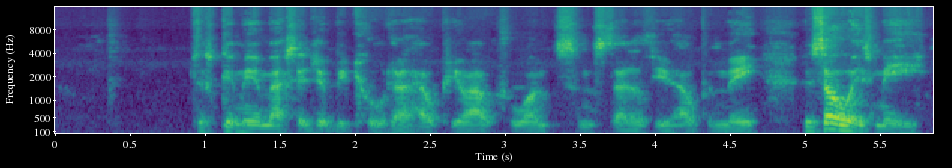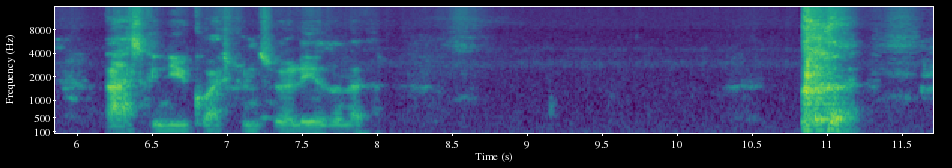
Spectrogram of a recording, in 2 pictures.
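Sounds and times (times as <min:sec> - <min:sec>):
speech: 0:00.9 - 0:08.0
harsh throaty cough: 0:10.8 - 0:11.4.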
